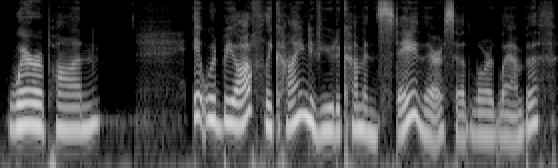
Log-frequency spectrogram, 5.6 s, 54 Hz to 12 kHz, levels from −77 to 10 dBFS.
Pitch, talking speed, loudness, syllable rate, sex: 205 Hz, 160 wpm, -16 LUFS, 4.9 syllables/s, female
